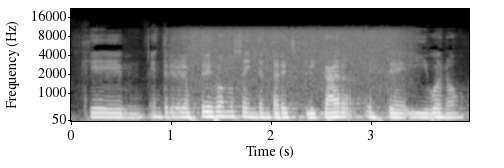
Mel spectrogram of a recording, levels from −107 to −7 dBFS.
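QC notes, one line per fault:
0.89–3.52 s digital radio blending to analogue: 319 ms cross-fade to FM and back, hiss about 25 dB below the signal, level shifts about 2 dB; smooth, not a dropout.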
